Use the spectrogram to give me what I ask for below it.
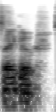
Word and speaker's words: Siko: I know, yeah, S I K O, but it's pronounced Psycho.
